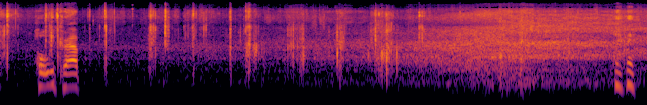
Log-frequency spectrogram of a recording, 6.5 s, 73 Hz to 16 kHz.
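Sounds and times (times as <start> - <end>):
footsteps crunching on an unshoveled slippery path: 0.0 - 4.6
car passing with road hiss: 0.0 - 6.4
speech: 0.4 - 1.0, 6.2 - 6.4.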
